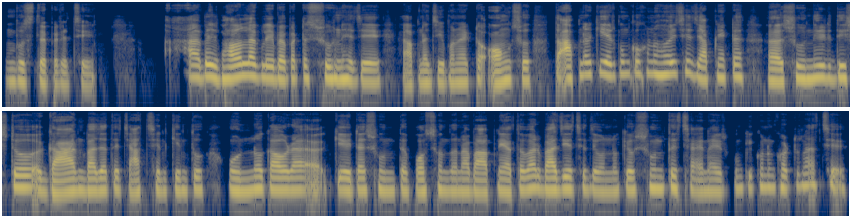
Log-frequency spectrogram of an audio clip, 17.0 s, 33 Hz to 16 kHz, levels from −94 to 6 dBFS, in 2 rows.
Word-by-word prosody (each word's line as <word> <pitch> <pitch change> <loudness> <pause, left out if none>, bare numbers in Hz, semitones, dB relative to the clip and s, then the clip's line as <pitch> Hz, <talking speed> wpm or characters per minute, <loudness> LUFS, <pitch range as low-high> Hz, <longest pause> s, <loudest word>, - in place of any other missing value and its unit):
বুঝতে 150 -2 -1
পেরেছি। 125 -1 -7 1.1
আ - - +4
বেশ 200 -2 +7
ভালো 180 +3 +6
লাগলো 195 -2 +3
এই - - -1
ব্যাপারটা 175 +2 0
শুনে 175 -2 +3
যে 150 - +4 0.4
আপনার 140 0 -3
জীবনের 140 0 -2
একটা 145 - -4 0.2
অংশ। 160 +3 +1 0.4
তো - - -3
আপনার 220 +5 -1
কি - - -5
এরকম 235 +3 -1
কখনো 240 0 -2
হয়েছে 235 +2 +1
যে, - - +1
আপনি 170 - -6
একটা 200 +2 -1 0.3
আ - - +5 0.2
সুনির্দিষ্ট 185 +1 +1 0.4
গান 135 +3 +5
বাজাতে 150 +1 +2
চাচ্ছেন 145 +1 -4
কিন্তু 150 +1 -3 0.4
অন্য 150 +1 0 0.2
কেউ 155 0 +4 0.3
কি - - -5
এটা 155 +1 0
শুনতে 150 -1 -3
পছন্দ 145 +1 -2
না - - 0
বা 140 - +3
আপনি 135 +3 -9
এতবার 160 +4 +1
বাজিয়েছেন 160 +1 +2
যে - - +1
অন্য 140 0 -6
কেউ 155 -1 +2
শুনতে 170 0 0
চায় 150 -3 -5
না। 145 - -4
এরকম 145 +4 -10
কি 175 - -6
কোন 185 - -2
ঘটনা 195 +5 -3
আছে? 210 - -5
160 Hz, 180 wpm, -23 LUFS, 145-180 Hz, 1.1 s, বেশ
